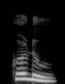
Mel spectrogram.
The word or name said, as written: ಕೋಟು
